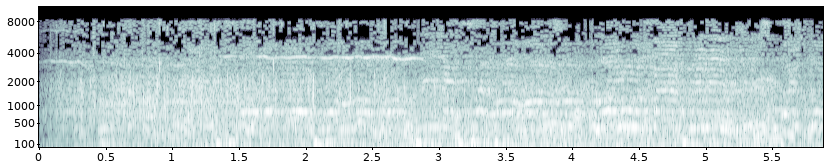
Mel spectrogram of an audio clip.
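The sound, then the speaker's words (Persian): Crowd noise from protesting citizens gathered on the parched, dry riverbed of the Zayandeh Rud in Isfahan: a loud, continuous babble of many voices that stays steady and dense for the whole stretch. “این صدای شهروندان اصفهانی است که بر بستر تفتیده و خشک زاینده رود خیمه”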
